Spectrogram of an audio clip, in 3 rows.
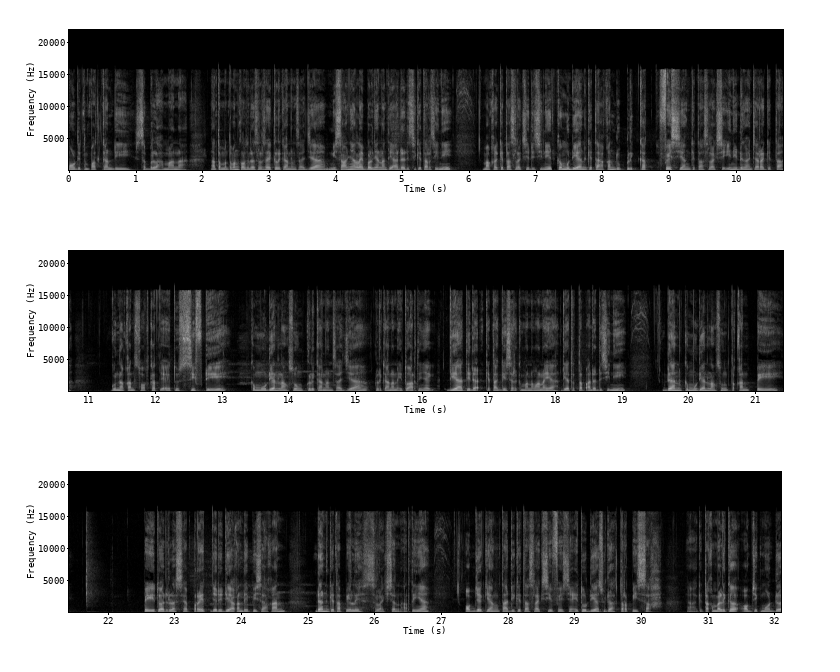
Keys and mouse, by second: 1.5-2.1 middle drag, 2.3 middle click, 3.4-4.5 middle drag, 5.7-7.2 middle drag, 7.4 middle click, 8.1 middle click, 9.6 middle click, 19.4 middle click, 31.0-31.8 drag.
